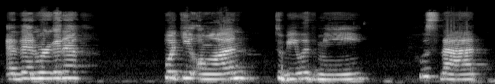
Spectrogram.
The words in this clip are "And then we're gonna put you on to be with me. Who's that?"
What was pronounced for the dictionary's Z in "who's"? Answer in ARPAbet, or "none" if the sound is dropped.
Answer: Z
